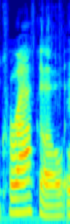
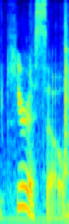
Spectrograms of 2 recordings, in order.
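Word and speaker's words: Curaçao: So we were saying Blue Caraco, and I was not in the room for that. – He very kindly let us know in a polite, very polite fashion, and sent us a video on how to say it. So it's Blue Curacao.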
